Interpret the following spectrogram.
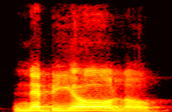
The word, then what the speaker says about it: Nebbiolo: So we're going to pour Nebbiolo is what the pronunciation said because it's Italian.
